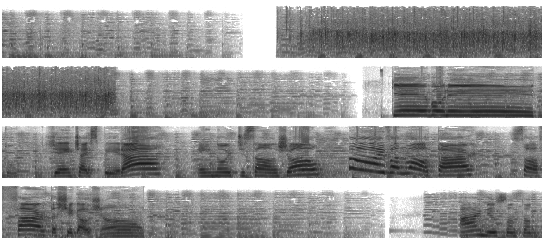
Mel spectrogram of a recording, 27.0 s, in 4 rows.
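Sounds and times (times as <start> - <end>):
music: 0.0 - 26.9
audience applause: 3.5 - 8.2
speech: 14.1 - 17.6, 18.3 - 22.2, 26.3 - 26.9.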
